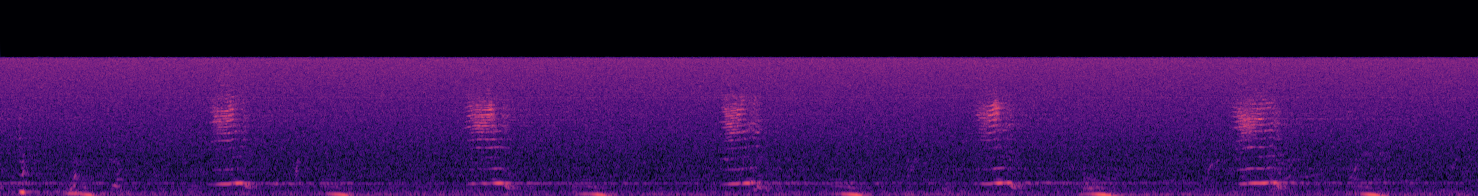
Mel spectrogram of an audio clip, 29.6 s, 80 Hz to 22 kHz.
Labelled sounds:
4.2	4.7	humpback whale, 1.3 to 2.8 kHz
5.5	5.8	humpback whale, 1.8 to 2.0 kHz
9.5	10.1	humpback whale, 1.1 to 2.9 kHz
14.6	15.1	humpback whale, 1.6 to 2.8 kHz
19.5	20.1	humpback whale, 2.1 to 3.2 kHz
24.6	25.5	humpback whale, 1.8 to 2.9 kHz

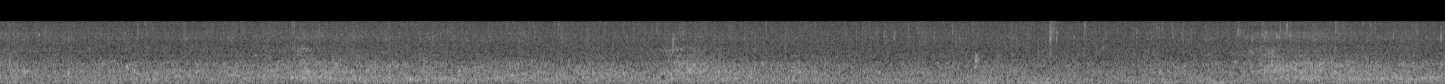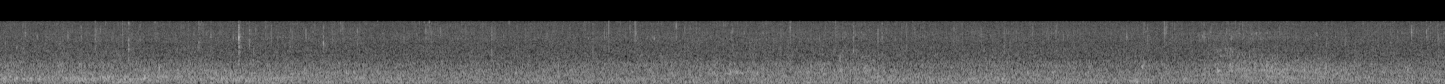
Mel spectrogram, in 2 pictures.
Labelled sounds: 6.6	6.9	water noise, 1.8 to 2.1 kHz

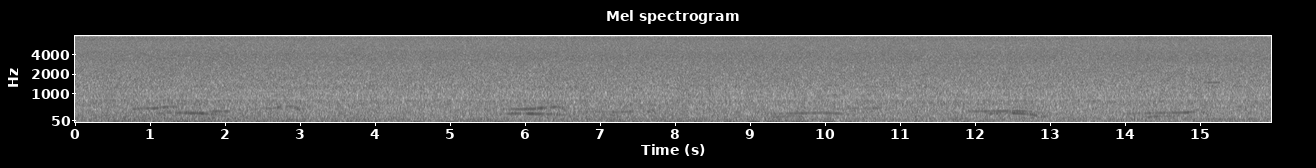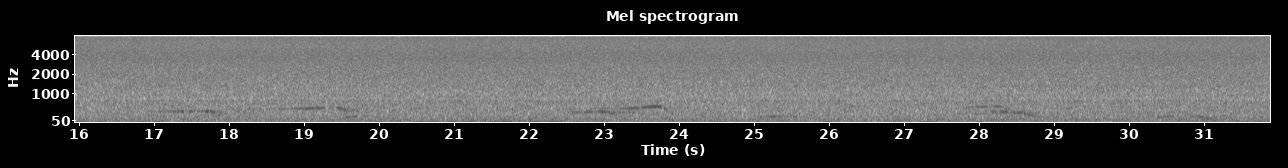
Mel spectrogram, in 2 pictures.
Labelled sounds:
15.0	15.3	humpback whale, 1.4 to 1.5 kHz

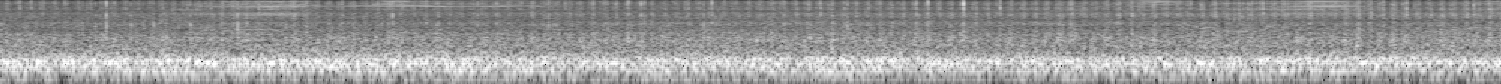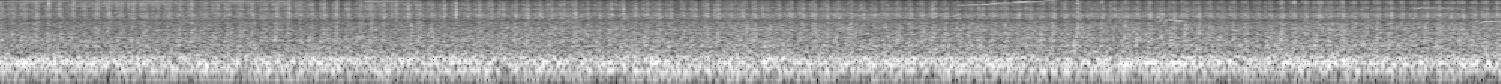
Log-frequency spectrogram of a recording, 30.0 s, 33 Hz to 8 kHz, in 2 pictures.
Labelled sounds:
29.7	30.0	killer whale, southern resident, 1.5 to 2.3 kHz

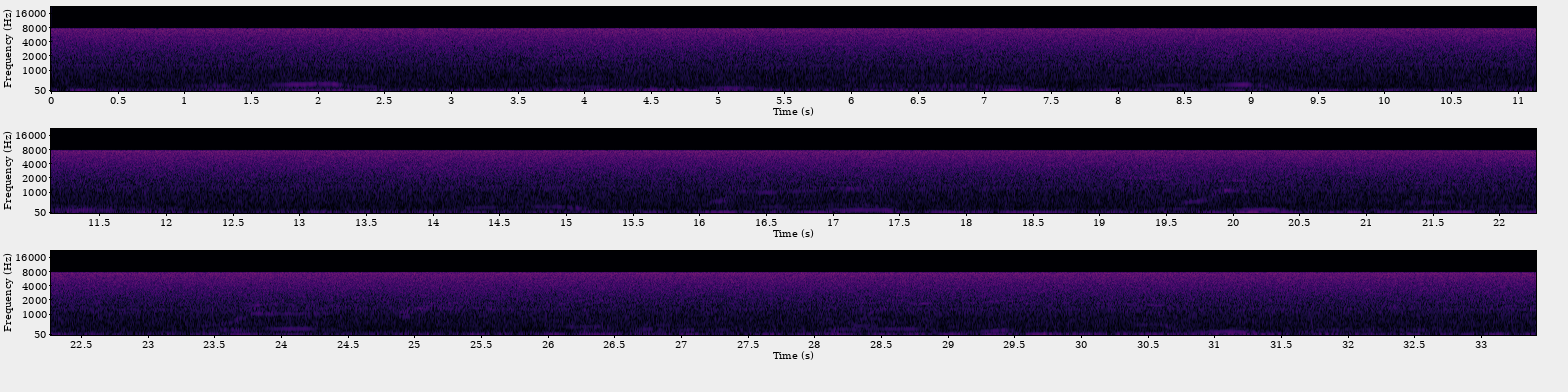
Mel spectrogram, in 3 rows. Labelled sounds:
16.9	17.2	humpback whale, 1.15 to 1.25 kHz
19.8	20.1	humpback whale, 0.80 to 1.2 kHz
23.8	24.1	humpback whale, 0.96 to 1.1 kHz
29.3	29.5	humpback whale, 1.8 to 2.0 kHz

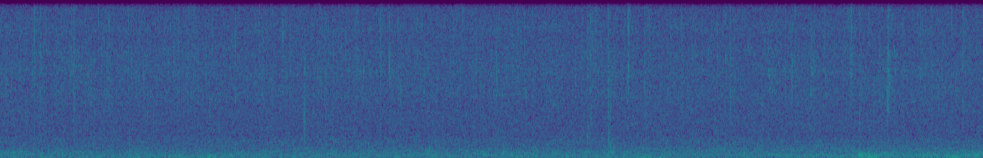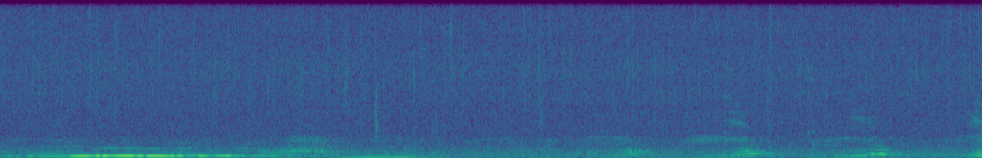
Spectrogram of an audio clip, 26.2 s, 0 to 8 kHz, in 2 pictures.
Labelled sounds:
17.0	17.2	humpback whale, 0.84 to 1.1 kHz
22.3	23.1	humpback whale, 0.84 to 2.0 kHz
24.4	24.7	humpback whale, 1.8 to 2.2 kHz

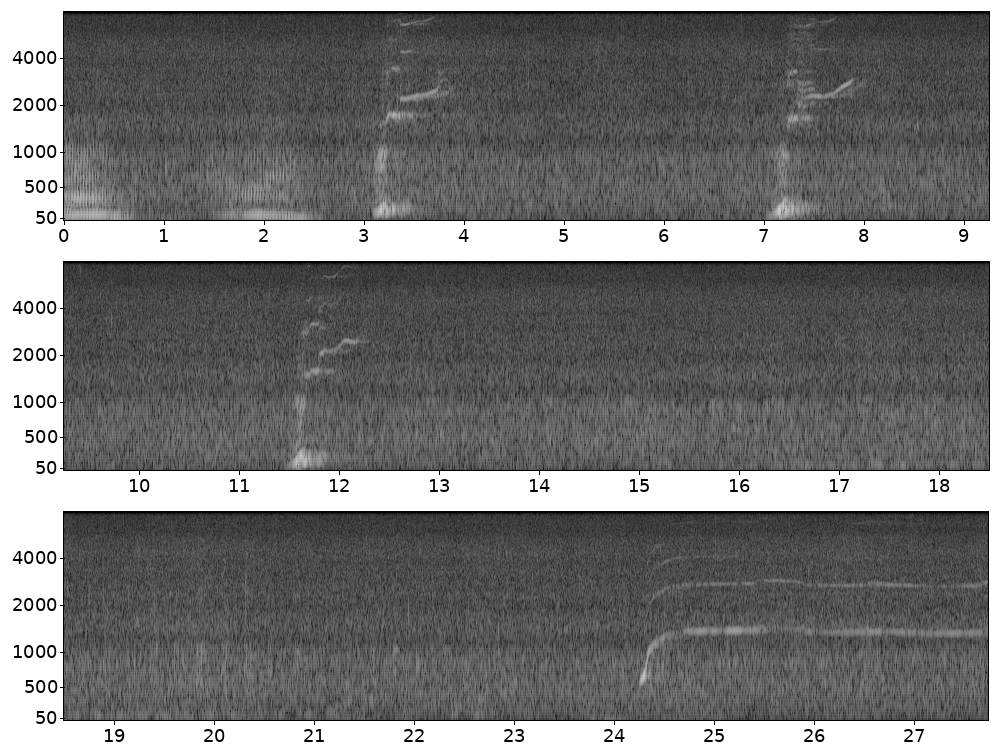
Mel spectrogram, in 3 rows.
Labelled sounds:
3.2	3.9	humpback whale, 1.4 to 7.4 kHz
7.2	8.0	humpback whale, 1.4 to 7.5 kHz
11.7	12.3	humpback whale, 1.4 to 2.6 kHz
24.3	26.9	humpback whale, 0.78 to 4.1 kHz

